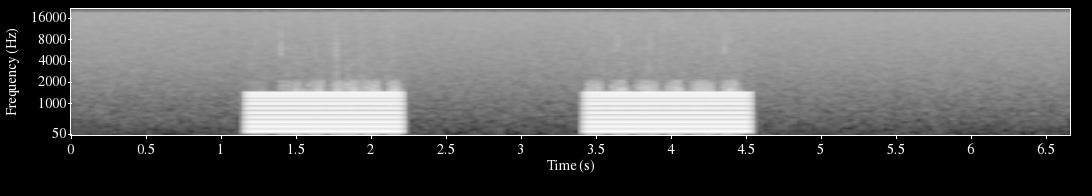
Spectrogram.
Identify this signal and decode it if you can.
Ship horn signal, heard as a ship's horn, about 140 Hz. 2 short. At sea: I am altering course to port.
